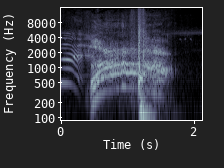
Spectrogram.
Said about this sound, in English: O bashes Marlac's head with a stick and knocks him out. Nice whack on the head.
